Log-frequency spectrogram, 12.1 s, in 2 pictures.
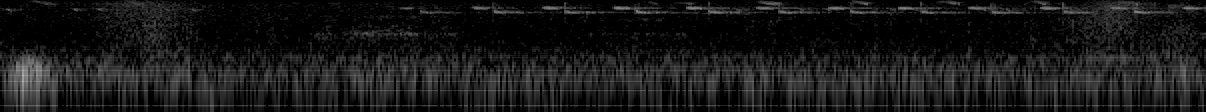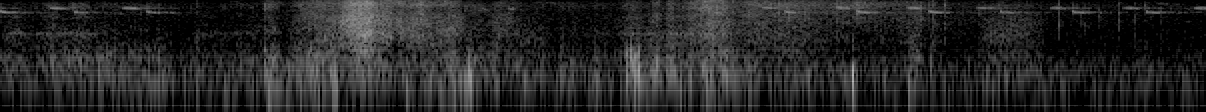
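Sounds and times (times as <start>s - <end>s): brief rustle: 7.3s - 11.5s.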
